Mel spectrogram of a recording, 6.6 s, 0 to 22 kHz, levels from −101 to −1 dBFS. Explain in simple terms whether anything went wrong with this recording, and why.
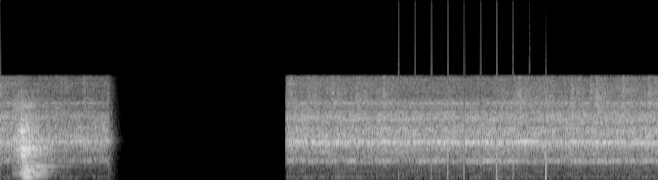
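At 1.08 s the sound cuts out. A brief fading hiss carries over, then near-silence until 2.87 s, when the audio resumes with that stretch missing. This points to a long network dropout: the packets likely never arrived, so the receiver filled the gap.

From 3.98 s to 5.45 s there are about ten quick ticks, roughly seven per second, each a tiny fraction of a second long. These are CD scratch ticks: a blemish hit once per disc turn, and the player patched or muted the damaged spots.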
